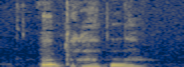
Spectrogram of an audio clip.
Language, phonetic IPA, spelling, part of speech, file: Polish, [vɨˈbrɛdnɨ], wybredny, adjective, LL-Q809 (pol)-wybredny.wav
